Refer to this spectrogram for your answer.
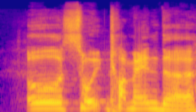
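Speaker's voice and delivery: exaggerated put-on Chinese accent. Joking about a God Knight title with another speaker, put-on Chinese accent. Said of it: "What was the accent?".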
